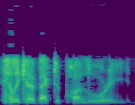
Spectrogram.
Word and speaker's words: Helicobacter pylori: Helicobacter pylori.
